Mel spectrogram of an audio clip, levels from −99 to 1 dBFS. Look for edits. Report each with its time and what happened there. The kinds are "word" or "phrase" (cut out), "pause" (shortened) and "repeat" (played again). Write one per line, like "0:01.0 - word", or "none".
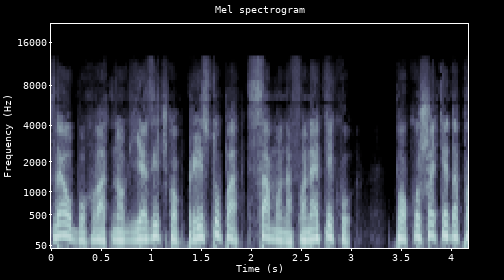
0:01.9 - pause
